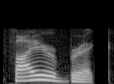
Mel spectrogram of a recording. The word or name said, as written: firebrick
